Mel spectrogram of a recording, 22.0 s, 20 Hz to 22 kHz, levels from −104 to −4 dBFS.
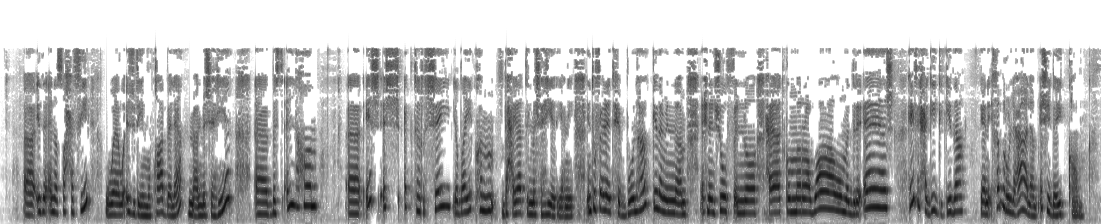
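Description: Throughout the speech the top end stops dead at about 9 kHz, the tone is dull, and sibilants carry a fizzy, warbling texture. This is likely AAC compression, consistent with AAC-LC at roughly 32 kbps, where coarse quantisation strips high bands and smears detail.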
